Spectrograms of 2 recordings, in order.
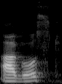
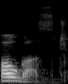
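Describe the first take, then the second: First: It is said in a Bangladeshi English accent. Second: It is said in a British English accent. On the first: "আমরা উচ্চারণ করে থাকি" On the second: "ব্রিটিশরা উচ্চারণ করে থাকে"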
